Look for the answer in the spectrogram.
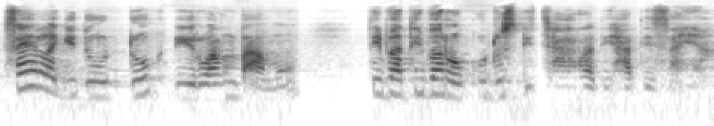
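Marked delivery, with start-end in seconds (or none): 2.4-4.7 whispered, awed and intimate; hushed whisper. Real, not acted. Preacher recalling God speaking in her heart, whispered. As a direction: breathe it out as a secret moment.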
